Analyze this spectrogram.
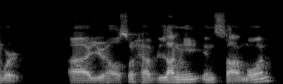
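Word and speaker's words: lagi: uh you also have langi in samoan even though it's spelled l-a-g-i that g is pronounced um uh you have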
